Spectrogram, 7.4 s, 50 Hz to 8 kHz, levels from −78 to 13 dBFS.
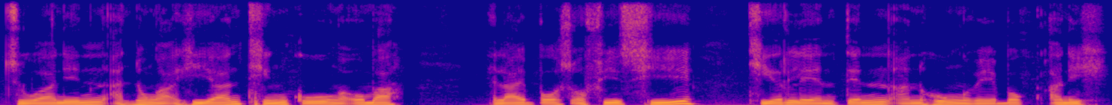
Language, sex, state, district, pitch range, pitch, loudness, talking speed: Mizo, male, Mizoram, Aizawl, 110-125 Hz, 115 Hz, -13 LUFS, 160 wpm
